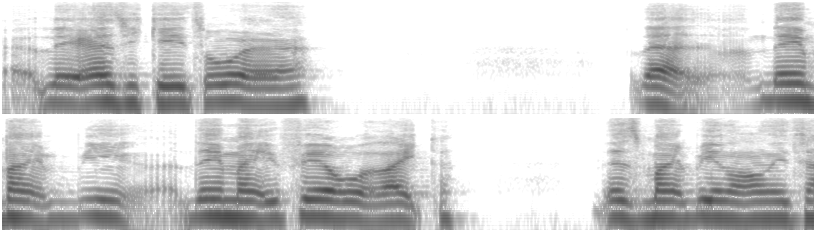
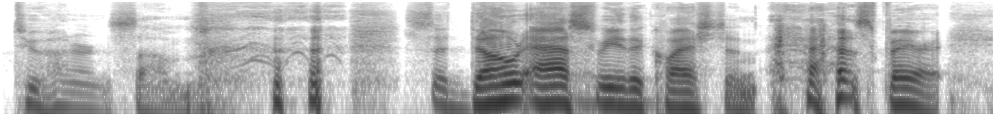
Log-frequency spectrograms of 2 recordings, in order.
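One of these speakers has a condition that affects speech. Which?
The first: cerebral palsy; cannot type, dictates writing; atypical speech, concentrates on voice and pronunciation publicly.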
